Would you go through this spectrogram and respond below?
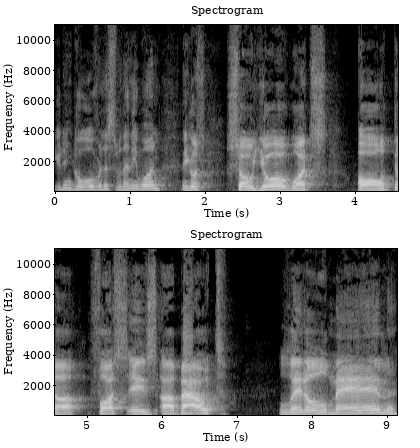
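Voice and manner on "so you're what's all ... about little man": stiff robot voice, very slow, word by word. Mocking a man who still doesn't know how to talk, imitate his robotic talk, one word at a time. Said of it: "He talks one word at a time".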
